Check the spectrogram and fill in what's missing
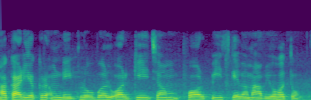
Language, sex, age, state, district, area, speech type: Gujarati, female, 30-45, Gujarat, Surat, rural, read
